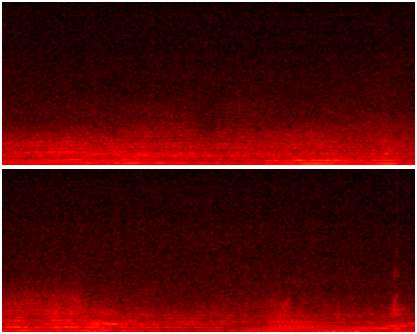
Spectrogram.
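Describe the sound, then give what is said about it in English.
A propeller plane drones steadily overhead, its low engine hum rich with buzzing harmonics and rising slightly in loudness midway before holding level. No voices are heard. “So maybe just a loud exhaust on a motorcycle who's not going too too fast. In an airplane. A prop plane of all things.”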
